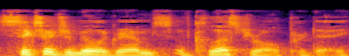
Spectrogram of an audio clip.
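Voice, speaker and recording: A somewhat breathy man. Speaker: nutrition educator. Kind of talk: explainer talk to camera. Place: kitchen. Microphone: phone near.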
